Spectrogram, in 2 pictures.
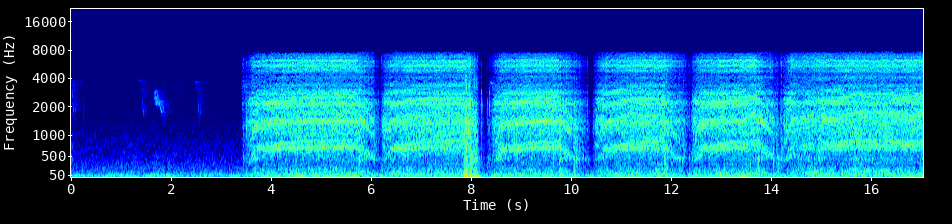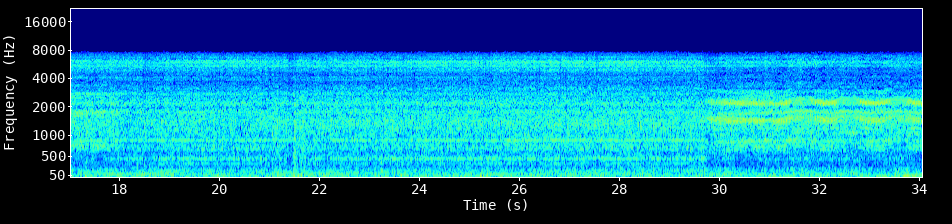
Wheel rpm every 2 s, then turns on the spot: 0, 10, 170, 150, 150, 120, 140, 150, 230, 230, 230, 230, 230, 230, 230, 220, 220.
none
